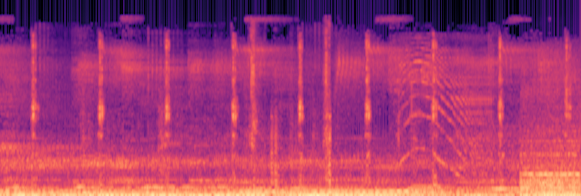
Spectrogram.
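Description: Suspense film score: a deep, steady rumbling drone under sharp ticks about once a second. A brief sweep rising then falling in pitch comes near the end.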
